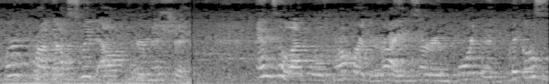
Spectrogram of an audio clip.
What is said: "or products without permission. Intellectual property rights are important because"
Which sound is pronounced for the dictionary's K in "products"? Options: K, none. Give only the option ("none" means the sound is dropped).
none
